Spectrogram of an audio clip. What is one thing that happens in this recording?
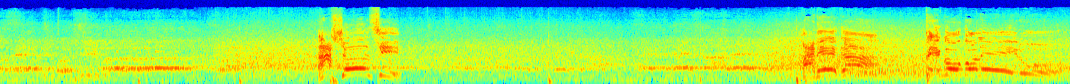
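A stadium crowd roars and chants steadily.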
